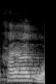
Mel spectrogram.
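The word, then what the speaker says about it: Calle Agua: gittim Baktım ecellago eşledim Cella yazıyor kayahoo okunuyormuş meğerse Niye Çünkü baştaki Jack K oluyormuş yani kelimenin başına gelirse sonra İkile yan yana gelirse y oluyor ya ondan sonra Kaya oluyor eti de tabi iki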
